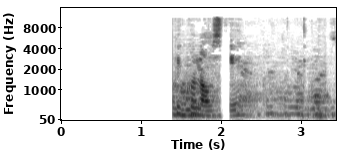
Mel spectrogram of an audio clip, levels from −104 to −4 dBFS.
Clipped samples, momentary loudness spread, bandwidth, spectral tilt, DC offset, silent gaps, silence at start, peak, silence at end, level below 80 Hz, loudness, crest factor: under 0.1%; 23 LU; 11.5 kHz; -3.5 dB/octave; under 0.1%; none; 1.4 s; -6 dBFS; 0 s; -70 dBFS; -26 LUFS; 24 dB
